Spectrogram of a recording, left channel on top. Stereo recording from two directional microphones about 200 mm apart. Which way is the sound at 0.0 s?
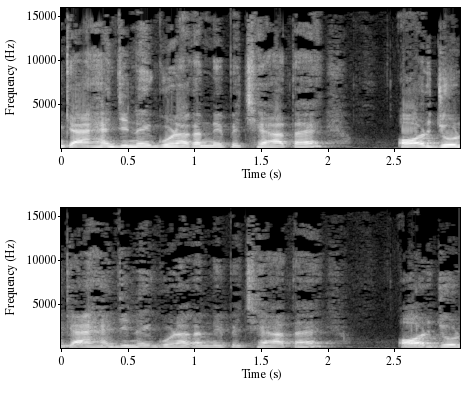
40° left (ahead or behind).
